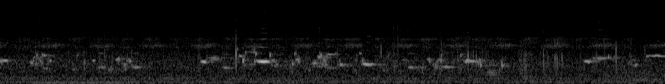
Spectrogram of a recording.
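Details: Close encounter with a magpie: a steady stream of mellow whistled notes and short gurgling phrases, rising and falling, with small clicks between them.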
